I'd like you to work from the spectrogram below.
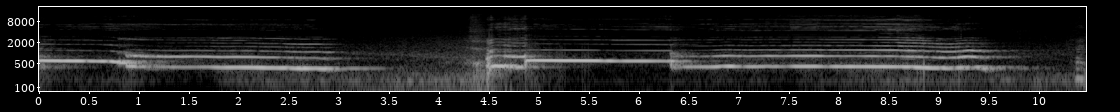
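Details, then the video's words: Alaskan Malamute female howling from a stairwell on a gloomy afternoon as an ambulance passes: two drawn-out howls, each opening higher and then dropping to a lower held note, separated by a brief quiet gap. "A long stairwell howling by Alaskan Malamute"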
